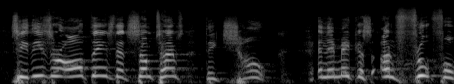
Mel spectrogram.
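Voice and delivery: loud, high preaching that drives every line home; fervent preacher rousing the congregation; full-force preaching. Acted. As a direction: preach it out hard to the whole room. Preacher builds again.

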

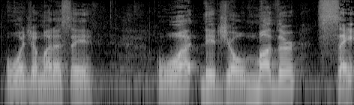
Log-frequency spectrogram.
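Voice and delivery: a dad passing it back to mom; deflecting dad. Retold or imitated. Dad asking son what his mother said, low and knowing. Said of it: "And he would say".

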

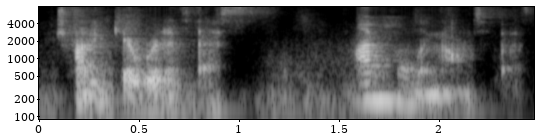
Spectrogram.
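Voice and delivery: breathy hushed insistence; whispered clinging. Acted. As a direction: whisper it like guarding a secret.

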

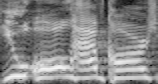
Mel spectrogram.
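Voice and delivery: high, loud, drawn-out disbelief; a little girl's stunned cry; acted astonishment. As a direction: stretch it out in amazement.

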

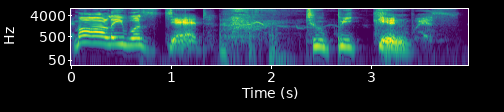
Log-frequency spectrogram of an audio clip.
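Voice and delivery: slow, grand storybook narration; pretentious Dickensian reading. Pretend. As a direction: read it like pompous Victorian prose. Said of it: "get onto your pretentious and Dickensian note".

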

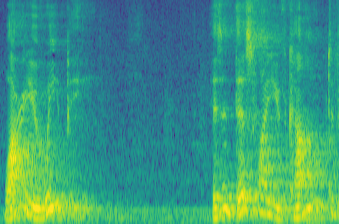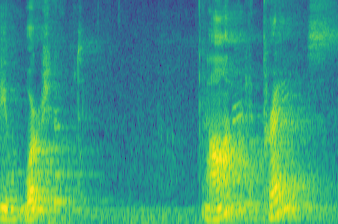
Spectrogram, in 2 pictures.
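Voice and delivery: soft, hushed questioning voice of Peter; a bewildered disciple, softly; imagined Peter asking. Retold or imitated. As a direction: ask gently, puzzled.

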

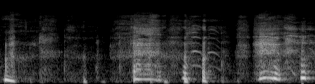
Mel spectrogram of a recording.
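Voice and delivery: high Irish lilt with every line rising like a question; sincere words made into questions, mock Irish; Irish accent. Friend keeps the bit going, questioning Irish lilt. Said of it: "Irish accent".

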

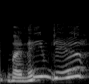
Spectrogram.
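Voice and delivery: put-on high old Scottish nanny voice; squeaky granny falsetto; Mrs Doubtfire. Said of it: "What was that impression of?".

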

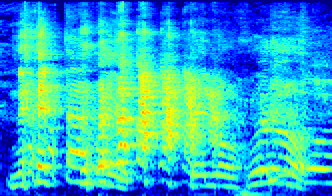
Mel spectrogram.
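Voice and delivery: laughing hard, high and loud. Real, not acted. Telling friends the crazy story, laughing loudly. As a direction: swear it through the laughter.

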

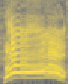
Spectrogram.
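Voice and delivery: long, high shouted "oh"; impassioned cry. Real, not acted. Preacher submitting his whole self, impassioned cry. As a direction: cry out loudly at full pitch.

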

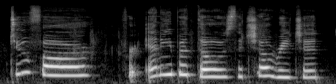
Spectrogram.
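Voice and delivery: very high, loud birdlike voice; fluting, high-pitched bird voice; cooing turtle dove. A narrator's reading. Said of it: "answered the turtle dove".

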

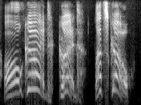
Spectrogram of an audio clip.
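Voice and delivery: very high, eager goblin cheer; a hungry goblin hurrying off; excited goblin. Acted. Goblin cheers about breakfast.

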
